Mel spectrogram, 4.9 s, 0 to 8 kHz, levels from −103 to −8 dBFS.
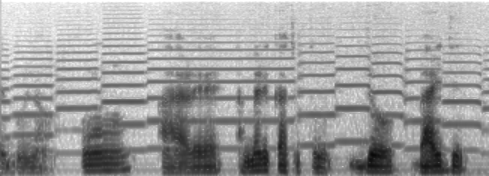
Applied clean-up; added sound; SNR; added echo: none; Trumpet; 19 dB; none.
